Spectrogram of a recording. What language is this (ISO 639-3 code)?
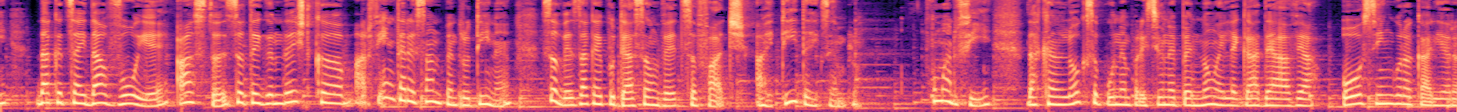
ron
